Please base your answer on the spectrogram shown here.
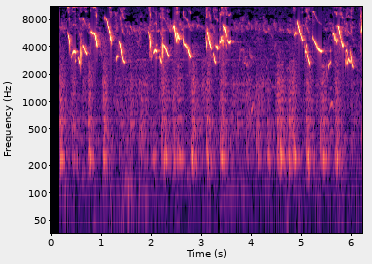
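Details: Yellow-fronted canary singing a loud, rapid song of high twittering notes and quick sweeping whistles in bursts, with brief pauses between phrases, over a steady low hum in the background.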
